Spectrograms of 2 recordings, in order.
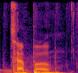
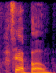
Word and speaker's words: Tsepo: Maar hoe mag ik het eh, uitspreken? – Tsepo. – Tsepo.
